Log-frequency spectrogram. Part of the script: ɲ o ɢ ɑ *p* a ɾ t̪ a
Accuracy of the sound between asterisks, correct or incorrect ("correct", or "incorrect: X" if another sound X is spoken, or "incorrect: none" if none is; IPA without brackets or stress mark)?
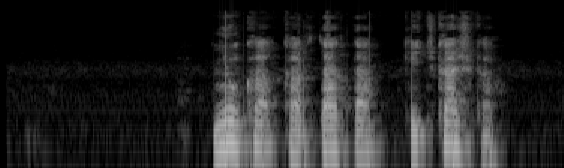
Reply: incorrect: k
